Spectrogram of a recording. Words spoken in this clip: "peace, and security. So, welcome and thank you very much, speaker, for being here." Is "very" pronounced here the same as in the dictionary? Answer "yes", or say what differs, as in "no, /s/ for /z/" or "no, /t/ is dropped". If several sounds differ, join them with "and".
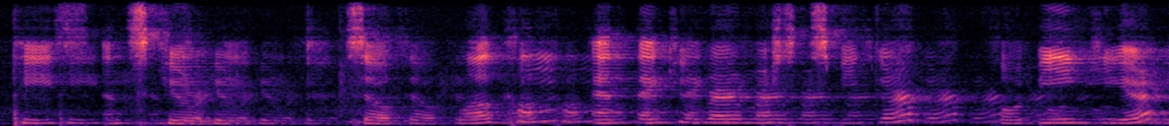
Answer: yes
